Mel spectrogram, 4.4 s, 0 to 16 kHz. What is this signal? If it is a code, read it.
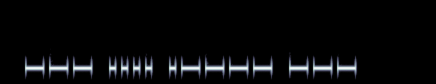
Morse code, heard as a keyed tone, about 20 wpm, 700 Hz. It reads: OH1O
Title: DXCC-100 Call Signs - 4 Characters - 20wpm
